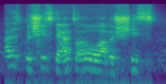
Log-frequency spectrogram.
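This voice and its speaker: A man's voice: on the high side, fairly quick, fairly bright tone, some chatter behind, natural voice, rough recording. A man playing a blunt, grumbling coal miner with a Ruhr accent in improvised pub comedy. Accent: Ruhr area German. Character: grumbling, simple working-class coal miner at his pub. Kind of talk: improvised comedy audio play, pub chat.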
